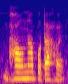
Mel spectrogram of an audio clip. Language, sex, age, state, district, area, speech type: Assamese, female, 30-45, Assam, Lakhimpur, rural, spontaneous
